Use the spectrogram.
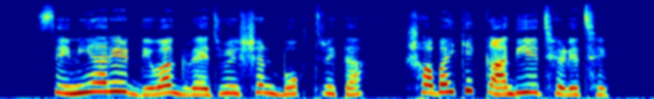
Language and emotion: Bengali, sad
